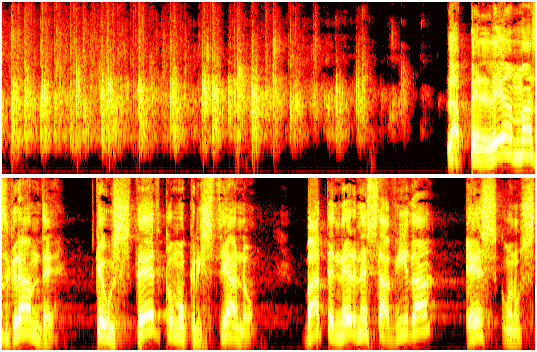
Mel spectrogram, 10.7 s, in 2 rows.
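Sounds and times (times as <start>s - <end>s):
crowd applauding: 0.0s - 4.4s
speech: 4.7s - 10.6s.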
